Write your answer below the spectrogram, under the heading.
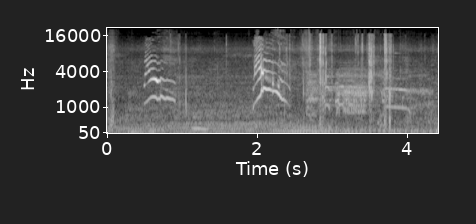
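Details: Dirty stray street kitten, very small and barely able to walk, crying for help: two high, bending meows about a second and a half apart, then scattered clicks and rustling.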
